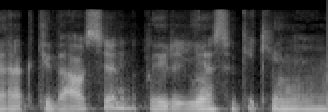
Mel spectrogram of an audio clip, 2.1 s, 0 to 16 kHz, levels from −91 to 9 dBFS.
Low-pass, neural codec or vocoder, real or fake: 10.8 kHz; codec, 24 kHz, 1.5 kbps, HILCodec; fake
